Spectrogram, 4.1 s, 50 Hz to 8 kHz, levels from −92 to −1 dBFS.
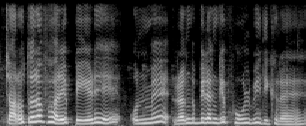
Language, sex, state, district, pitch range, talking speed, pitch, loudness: Hindi, female, Goa, North and South Goa, 215-280 Hz, 190 wpm, 255 Hz, -19 LUFS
